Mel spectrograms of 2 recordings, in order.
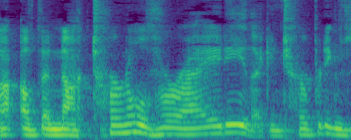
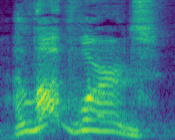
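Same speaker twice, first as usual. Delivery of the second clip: high, loud, drawn-out outburst; mock big talk; 8 semitones higher, 7 dB louder, slower than usual. Declaring love of words, loud and impassioned. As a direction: cry it out with mock passion. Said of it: "have small talk as if it's big talk".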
